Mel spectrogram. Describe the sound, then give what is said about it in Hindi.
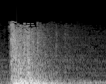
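A single loud slam of a room door in a dak bungalow as four people enter the room, a sharp heavy bang with a booming low thud that rings out and fades over about a second, with no voices. “ऐसे में एक बच्चे को कमरे के अंदर घुसता देख उसके पीछे पीछे उस कमरे में चारों घुसे तो उनके घुसते के साथ ही कमरे का दरवाजा”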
